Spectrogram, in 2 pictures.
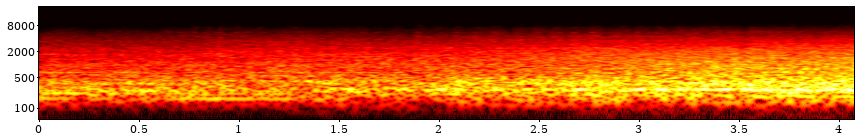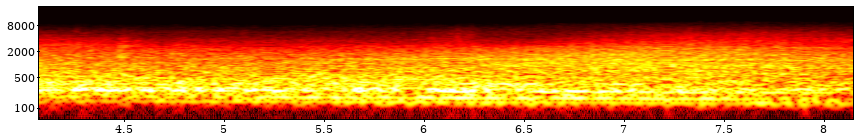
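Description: A small car's engine purrs as the car drives past.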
